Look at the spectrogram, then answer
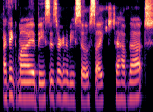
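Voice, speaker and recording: Female moderator, slightly low pitch, casual meeting chat, appreciative and encouraging delivery. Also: little pitch movement, moderate pace, dark tone. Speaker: session moderator and choir teacher.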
